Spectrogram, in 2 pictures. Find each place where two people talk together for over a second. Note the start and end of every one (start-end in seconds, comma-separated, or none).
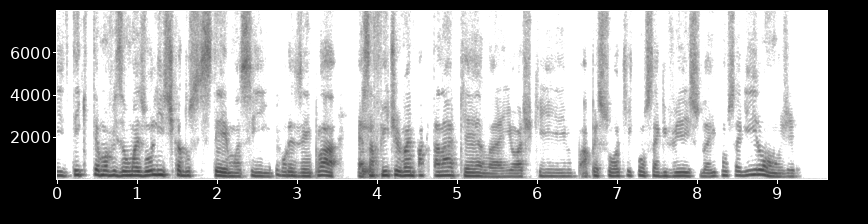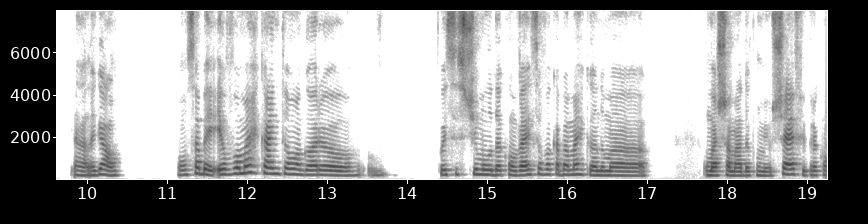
none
